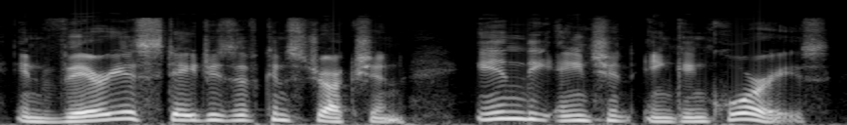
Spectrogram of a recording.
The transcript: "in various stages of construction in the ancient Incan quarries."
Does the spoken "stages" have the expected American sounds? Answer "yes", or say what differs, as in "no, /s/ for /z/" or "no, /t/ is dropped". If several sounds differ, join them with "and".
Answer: yes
